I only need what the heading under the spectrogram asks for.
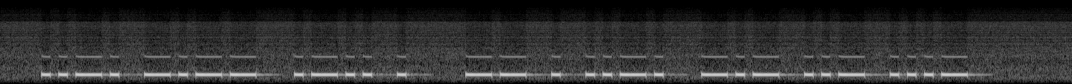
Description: Morse code (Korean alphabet), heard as a keyed tone, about 14 wpm, 450 Hz, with room echo. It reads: 네가 만일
